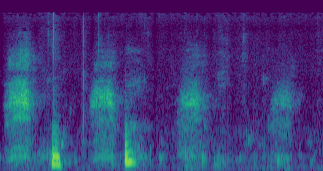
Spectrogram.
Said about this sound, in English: Duck.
